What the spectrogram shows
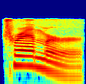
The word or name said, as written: tremor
